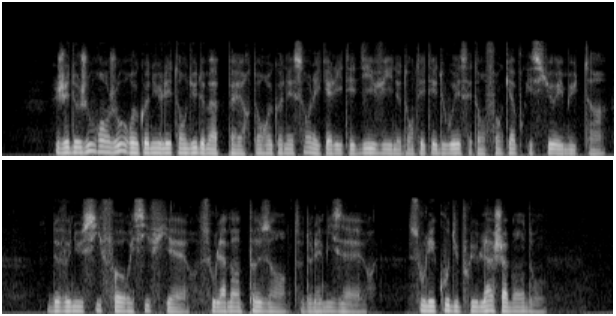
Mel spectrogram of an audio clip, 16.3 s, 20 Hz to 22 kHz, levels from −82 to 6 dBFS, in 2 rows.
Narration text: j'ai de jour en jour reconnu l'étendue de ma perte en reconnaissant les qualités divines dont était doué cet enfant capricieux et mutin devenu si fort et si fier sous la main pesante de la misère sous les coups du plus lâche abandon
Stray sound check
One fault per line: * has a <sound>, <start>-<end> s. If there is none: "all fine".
all fine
